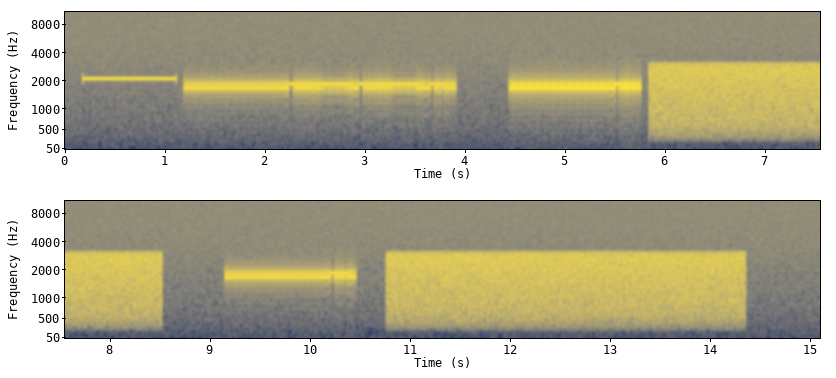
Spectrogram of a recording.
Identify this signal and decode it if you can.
Fax machine handshake, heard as a long tone, a warble and hiss.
